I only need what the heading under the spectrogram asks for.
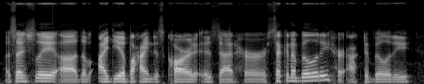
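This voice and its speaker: A man hosting a casual card game review, a little sick, talking in a relaxed and apologetic way with many filler "uh"s. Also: mid-range voice, fast talker, clear, resonant tone, dry recording. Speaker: channel host reviewing card leaks.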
